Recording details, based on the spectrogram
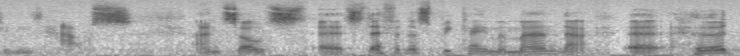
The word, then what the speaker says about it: Stephanas: called Stephanus. That's his Greek word. And it's spelled S-T-E-P-H-A-N-A-S. So it's like Stephen, but don't be confused with Stephen from the Bible.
